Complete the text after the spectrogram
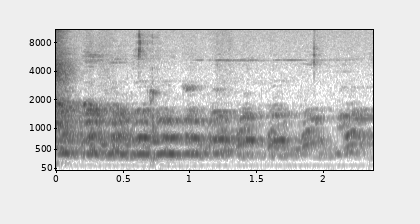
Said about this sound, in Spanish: Perros, nuevamente. Parece que nos van a, nos van a acompañar a lo largo de varios episodios, ¿no?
